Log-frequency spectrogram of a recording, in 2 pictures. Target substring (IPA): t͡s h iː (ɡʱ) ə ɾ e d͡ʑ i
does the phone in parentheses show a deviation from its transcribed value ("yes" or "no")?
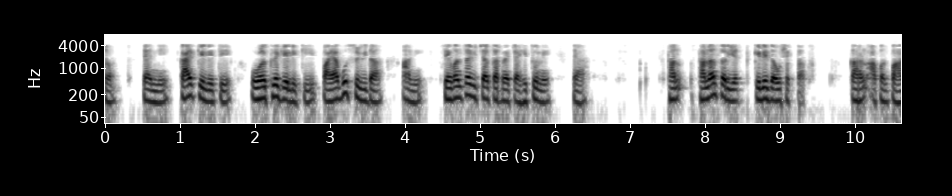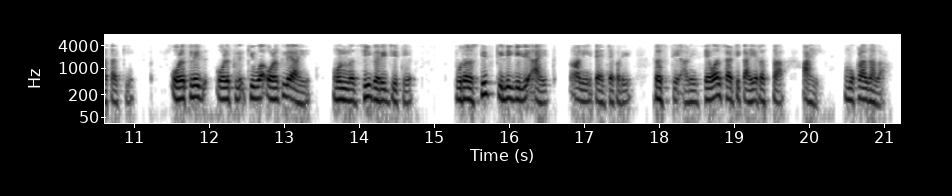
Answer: no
